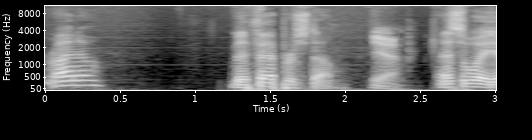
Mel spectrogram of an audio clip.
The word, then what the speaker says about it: mifepristone: Mifepristone. Yeah. That's the way it's spelled.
